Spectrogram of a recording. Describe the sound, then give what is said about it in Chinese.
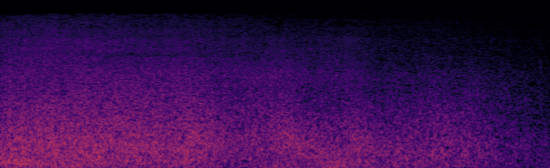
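Ocean waves surge in a steady, broad rushing roar, loud at first and slowly easing off toward the end, with no voices or other sounds on top. “在这一片黑暗里，只剩下海潮的声音”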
